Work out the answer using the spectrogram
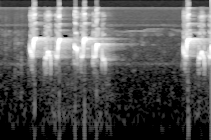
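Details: Puff-throated bulbul decoy recording used to train young hand-reared birds: two bright, bubbly phrases of sharp rising and falling whistled notes, a pause, then a third phrase begins. No other sounds.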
